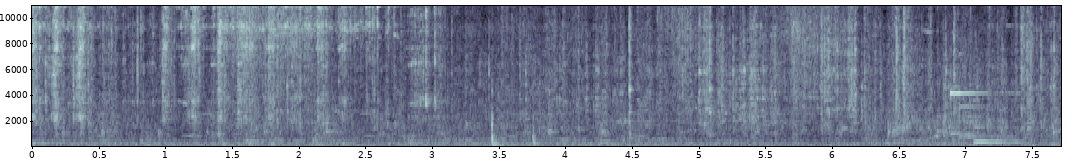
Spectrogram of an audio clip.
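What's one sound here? A coin machine whirs steadily as it counts.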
